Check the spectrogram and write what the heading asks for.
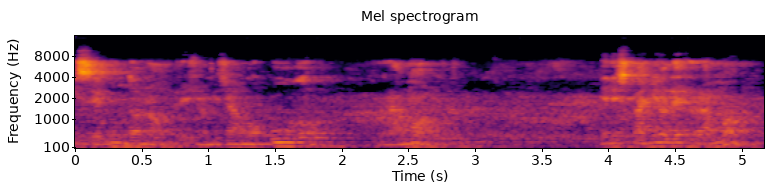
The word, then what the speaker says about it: Hugo: Porque la H se pronuncia fuerte, mientras que en español es muda.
